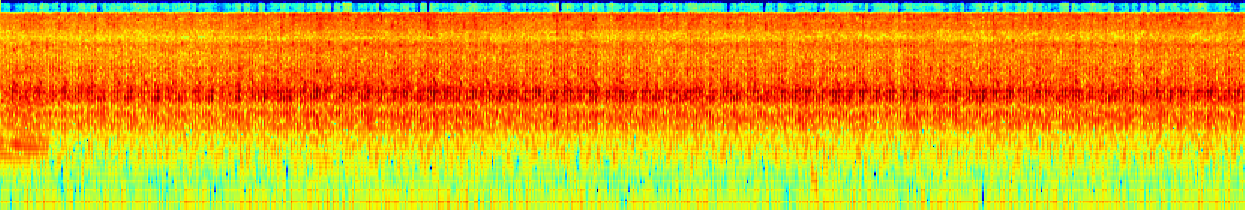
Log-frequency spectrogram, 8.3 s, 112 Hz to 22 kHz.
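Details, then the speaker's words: Ford 7.3L IDI diesel truck just after valve cover gasket and return line repair, recorded by the exhaust tip at idle: uneven, slightly stumbling clatter as air bled from the fuel lines still works through, running a little rough. "there's a good amount of air in there that we just got out"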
